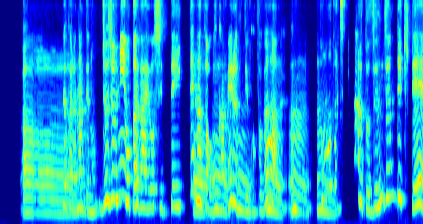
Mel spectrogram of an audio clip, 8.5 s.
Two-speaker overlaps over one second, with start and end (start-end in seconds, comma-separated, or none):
3.8-5.6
